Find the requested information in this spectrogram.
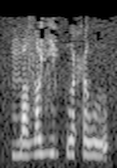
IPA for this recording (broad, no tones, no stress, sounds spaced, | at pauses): m ɔ zˤ ə w zʲ o w k͡p u ħ u w u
